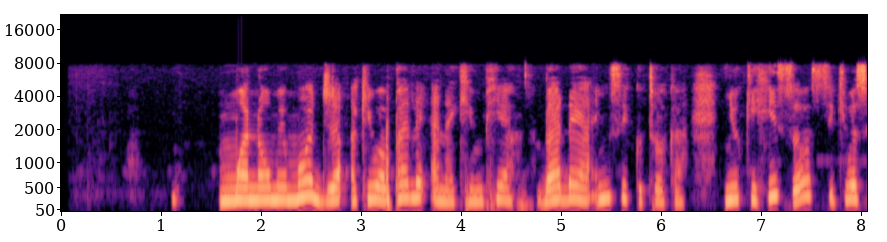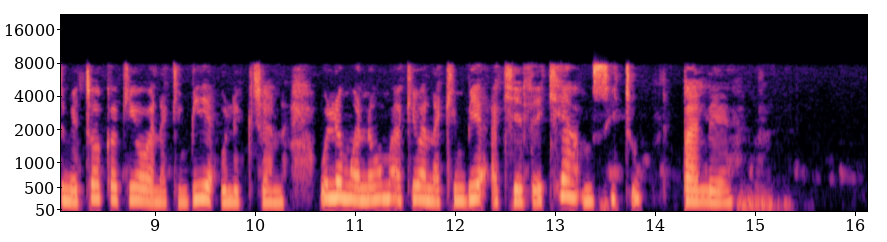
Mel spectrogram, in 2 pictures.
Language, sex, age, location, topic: Swahili, female, 25-35, Nakuru, health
